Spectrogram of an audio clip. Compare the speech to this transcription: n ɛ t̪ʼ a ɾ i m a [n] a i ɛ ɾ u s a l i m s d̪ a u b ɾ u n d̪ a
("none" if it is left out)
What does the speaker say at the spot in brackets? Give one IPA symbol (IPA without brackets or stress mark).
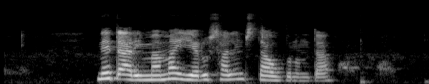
m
